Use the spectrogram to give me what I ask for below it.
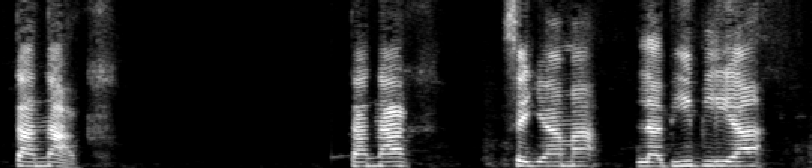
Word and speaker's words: Tanaj: Pues hace una unión de las iniciales, como han visto, la T, la N y la K, y a eso le ponen la A para poderla nosotros pronunciar. Se llama Tanaj.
